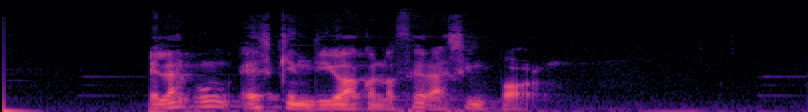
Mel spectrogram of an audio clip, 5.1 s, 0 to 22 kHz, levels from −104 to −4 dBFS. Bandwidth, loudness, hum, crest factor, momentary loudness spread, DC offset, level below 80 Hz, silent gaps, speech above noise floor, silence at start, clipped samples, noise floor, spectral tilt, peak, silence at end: 14.5 kHz; -43 LUFS; none; 22 dB; 8 LU; under 0.1%; -68 dBFS; none; 39 dB; 0.05 s; under 0.1%; -82 dBFS; -6 dB/octave; -22 dBFS; 0.7 s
